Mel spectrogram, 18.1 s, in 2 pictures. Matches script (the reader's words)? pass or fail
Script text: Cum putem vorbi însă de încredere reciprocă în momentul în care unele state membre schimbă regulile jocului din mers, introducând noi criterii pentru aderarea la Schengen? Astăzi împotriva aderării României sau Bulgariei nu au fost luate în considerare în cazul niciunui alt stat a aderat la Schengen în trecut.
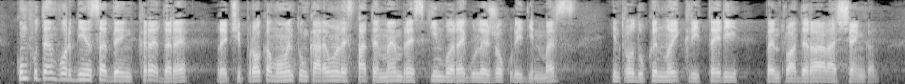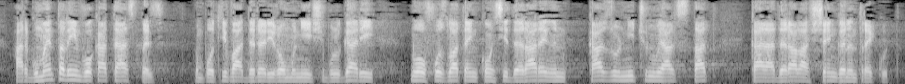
fail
